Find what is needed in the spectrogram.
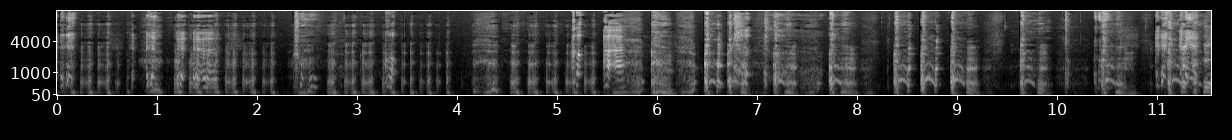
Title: Laughing and Coughing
